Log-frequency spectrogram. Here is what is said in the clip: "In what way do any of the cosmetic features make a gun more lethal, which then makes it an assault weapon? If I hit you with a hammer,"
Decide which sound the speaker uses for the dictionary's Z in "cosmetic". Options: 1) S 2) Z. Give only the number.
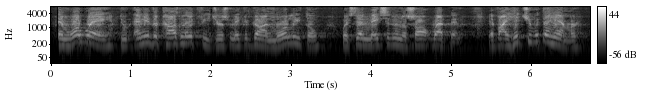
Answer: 2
